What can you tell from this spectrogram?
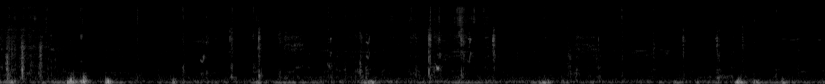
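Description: Grey francolin pecking and scratching at dry, stony soil: a run of irregular sharp taps and clicks, with a few soft low thumps, and no calling.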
